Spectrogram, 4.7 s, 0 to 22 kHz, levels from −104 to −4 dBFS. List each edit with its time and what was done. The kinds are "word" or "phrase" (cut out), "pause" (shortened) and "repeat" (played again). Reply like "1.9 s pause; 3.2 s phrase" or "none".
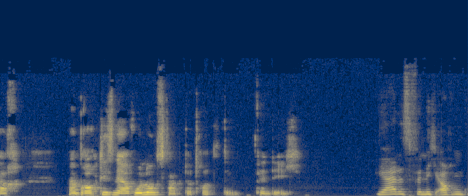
none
